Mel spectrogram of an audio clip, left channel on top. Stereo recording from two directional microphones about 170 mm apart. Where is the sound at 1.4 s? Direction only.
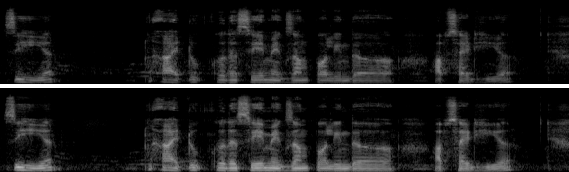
10° right (ahead or behind).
